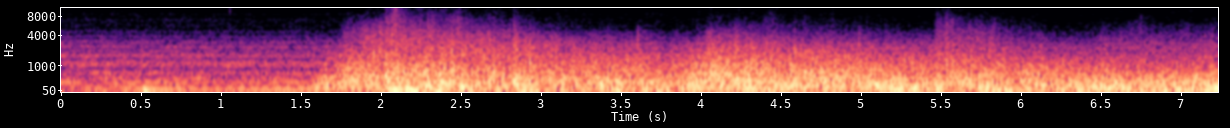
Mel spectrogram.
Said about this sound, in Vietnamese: Chỉ thấy chân trời lúc này lóe lên những tia sáng lập lòe. Sau đó là tiếng sấm long trời lở đất vang lên.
